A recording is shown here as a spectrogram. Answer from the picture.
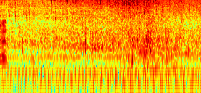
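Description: Outboard motor running steadily at trolling speed, a low, even rumble, with wind on the microphone.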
